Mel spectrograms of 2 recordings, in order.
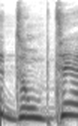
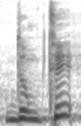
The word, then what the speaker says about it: dompter: Et l'Académie va changer plusieurs fois d'avis, mais finalement en 1832, le 6e dictionnaire de l'Académie valide définitivement « dompter » avec un « p ». Mais attention, elle dit qu'il faut écrire le « p », mais surtout ne pas le prononcer.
